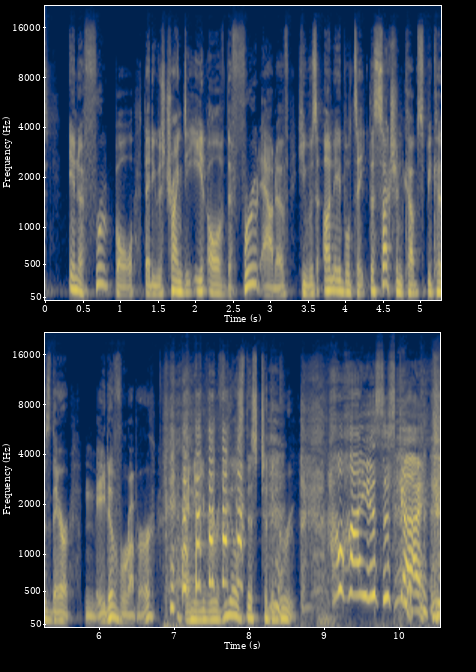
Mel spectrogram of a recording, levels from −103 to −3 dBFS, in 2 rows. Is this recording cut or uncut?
cut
